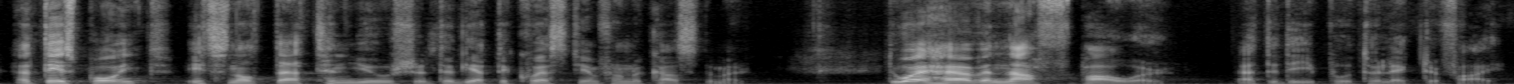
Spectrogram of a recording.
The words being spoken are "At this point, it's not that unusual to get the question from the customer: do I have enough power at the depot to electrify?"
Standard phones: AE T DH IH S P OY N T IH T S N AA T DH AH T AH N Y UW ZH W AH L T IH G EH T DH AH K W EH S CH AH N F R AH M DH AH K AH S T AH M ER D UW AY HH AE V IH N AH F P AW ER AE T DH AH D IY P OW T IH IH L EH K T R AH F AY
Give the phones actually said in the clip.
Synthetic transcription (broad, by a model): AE T DH IH S P OY N T IH T S N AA T DH AH T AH N Y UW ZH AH L T IH G EH T DH AH K W EH S CH AH N F R AH M DH AH K AH S T AH M ER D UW AY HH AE V IH N AH F P AW ER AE T DH AH D IY P OW T IH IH L EH K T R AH F AY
